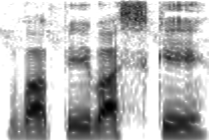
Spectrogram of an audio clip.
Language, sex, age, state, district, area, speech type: Santali, male, 18-30, West Bengal, Purba Bardhaman, rural, spontaneous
